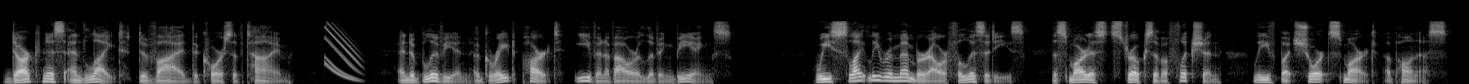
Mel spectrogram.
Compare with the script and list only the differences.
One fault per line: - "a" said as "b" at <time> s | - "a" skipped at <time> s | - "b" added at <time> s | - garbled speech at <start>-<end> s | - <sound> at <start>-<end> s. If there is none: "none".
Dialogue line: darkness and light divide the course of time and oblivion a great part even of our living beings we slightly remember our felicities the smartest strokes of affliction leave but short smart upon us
- chirp at 3.2-3.7 s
